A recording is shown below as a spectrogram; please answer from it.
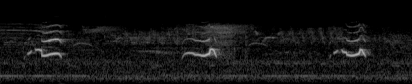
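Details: Three brief, nasal, wavering call notes from a coot in its wetland home, each under half a second with a slight rise and fall, separated by short pauses over faint background noise.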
